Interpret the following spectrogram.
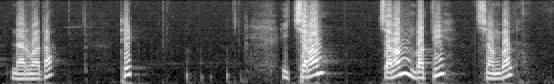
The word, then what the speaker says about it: नर्मदा: नर यह वदा है नर्मदा तो अभी उच्चारण नर्मदा भी बोलते लेकिन उसका उच्चारण क्या होता है नर्मदा ठीक चरम चरम बती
